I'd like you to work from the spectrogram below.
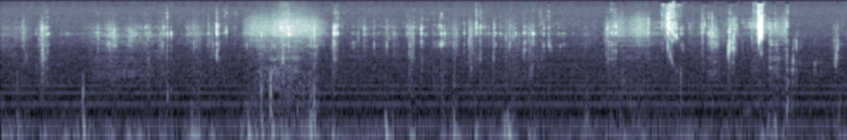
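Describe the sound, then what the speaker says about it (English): Close, quiet munching on cookies, with irregular crunchy bites and chewing sounds spread over several seconds against a faint background hum. "I know you can hear me munching on cookies"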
